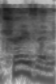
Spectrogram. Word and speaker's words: Draven: him and i said draven he goes you got my name right it's like raven i said i know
